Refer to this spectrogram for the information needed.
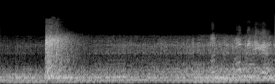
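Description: gunshot

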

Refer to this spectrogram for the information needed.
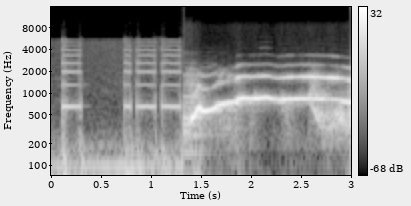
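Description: husky dogs howling

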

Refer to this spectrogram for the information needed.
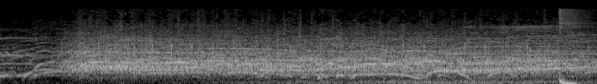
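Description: audience applauding

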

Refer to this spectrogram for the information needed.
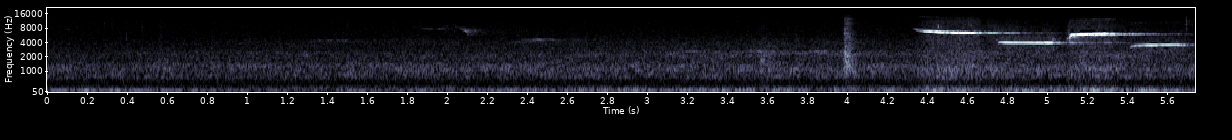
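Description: tufted titmouse calling

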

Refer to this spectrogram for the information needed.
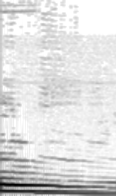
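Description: wolf howling

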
